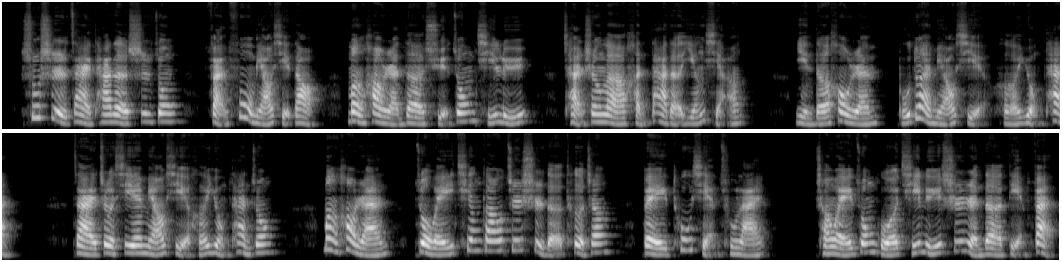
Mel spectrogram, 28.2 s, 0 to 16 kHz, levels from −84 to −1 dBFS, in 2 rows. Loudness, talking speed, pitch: -22 LUFS, 160 characters per minute, 245 Hz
